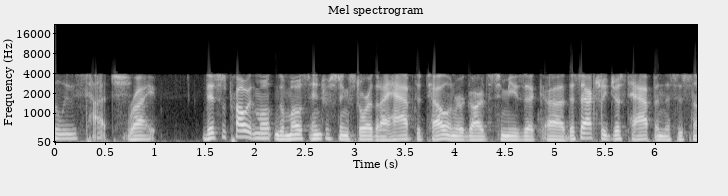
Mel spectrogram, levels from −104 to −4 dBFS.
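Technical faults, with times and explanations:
0.35–0.46 s, bit errors on a digital phone line: a short cluster of sharp ticks over unchanged speech on the G.711 mu-law path. Each flipped bit corrupts a single sample, and hits on the sign or high-order bits produce the loudest clicks. On a waveform these are isolated one-sample spikes. On a spectrogram they are thin vertical lines reaching up to the 4 kHz ceiling.
5.35–5.47 s, bit errors on a digital phone line: a second burst of crackle at a similarly low error rate, around a fifth of a percent. It shows the same lone spikes and full-band vertical streaks as the first burst.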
